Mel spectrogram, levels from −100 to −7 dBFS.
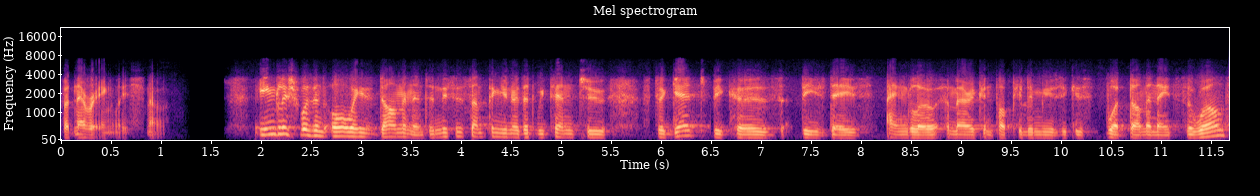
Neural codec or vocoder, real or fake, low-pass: none; real; 7.2 kHz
